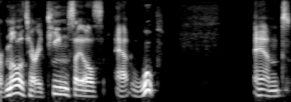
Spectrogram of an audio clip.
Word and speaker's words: WHOOP: military team sales at woop and i don't think i had to say it like whoop but you just have to say it like that and chris and robert are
